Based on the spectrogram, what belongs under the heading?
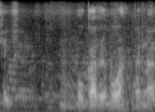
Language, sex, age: Northern Sotho, female, 22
